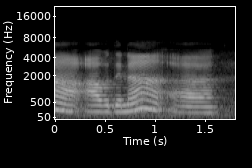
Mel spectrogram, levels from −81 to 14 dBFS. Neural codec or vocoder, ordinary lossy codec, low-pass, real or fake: none; none; 7.2 kHz; real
